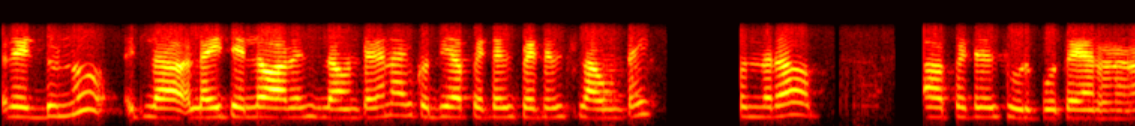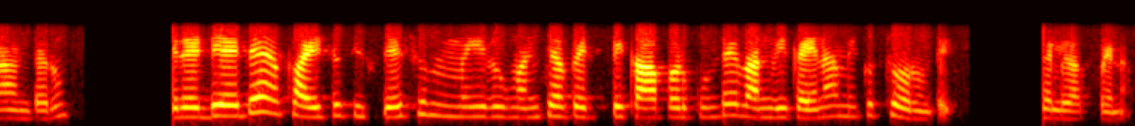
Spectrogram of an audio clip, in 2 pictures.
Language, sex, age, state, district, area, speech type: Telugu, female, 30-45, Andhra Pradesh, Srikakulam, urban, conversation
